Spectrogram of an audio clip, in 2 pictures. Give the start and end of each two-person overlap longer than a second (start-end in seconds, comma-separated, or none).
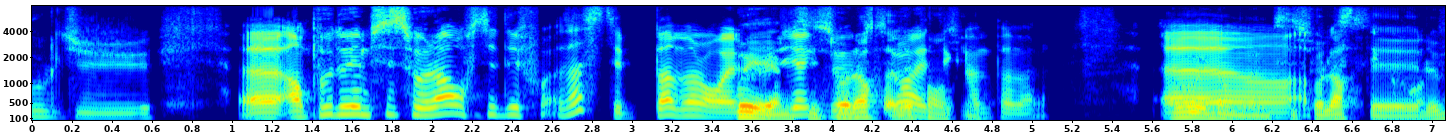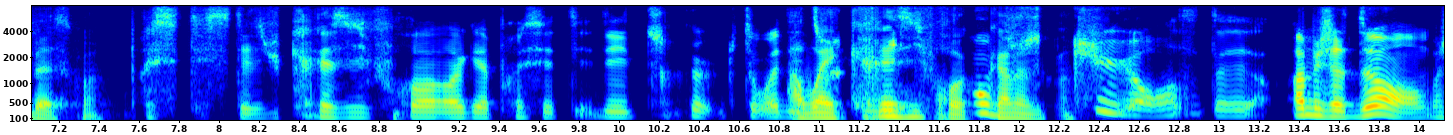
3.5-4.7, 5.7-7.0, 10.8-12.3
